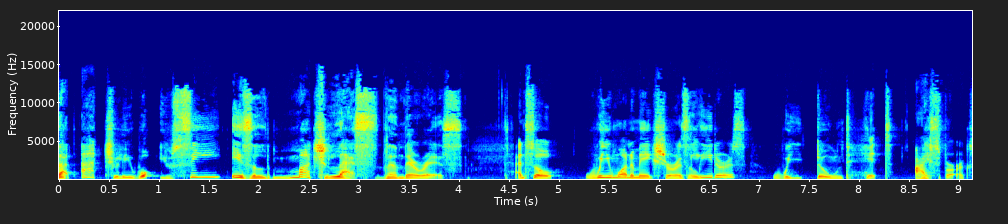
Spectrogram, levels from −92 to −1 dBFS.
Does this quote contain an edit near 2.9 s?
no; 2 cuts; at 1.7 s, 4.5 s

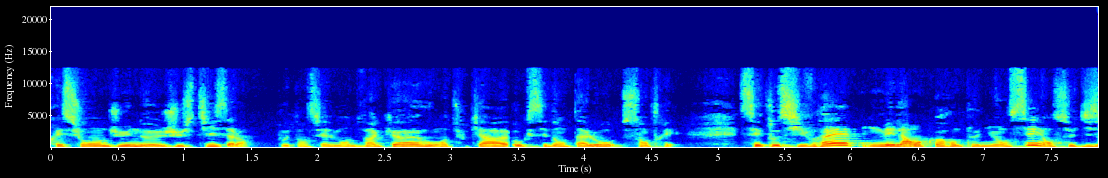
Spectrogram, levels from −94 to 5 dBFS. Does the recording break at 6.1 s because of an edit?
no; 1 cut; at 3.4 s

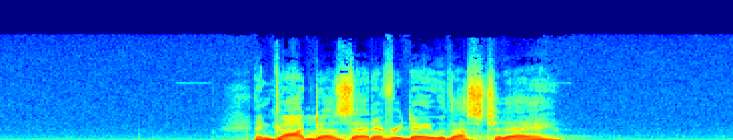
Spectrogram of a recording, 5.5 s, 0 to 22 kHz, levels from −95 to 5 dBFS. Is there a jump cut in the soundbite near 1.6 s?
no; 0 cuts

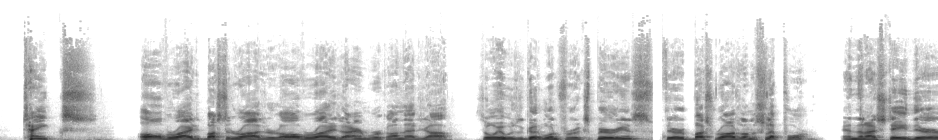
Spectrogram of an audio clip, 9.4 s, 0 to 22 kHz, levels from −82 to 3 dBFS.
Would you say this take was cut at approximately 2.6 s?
no; 1 cut; at 6.5 s

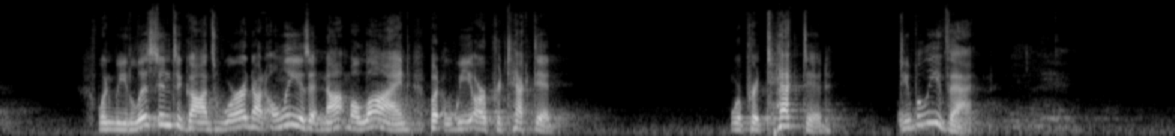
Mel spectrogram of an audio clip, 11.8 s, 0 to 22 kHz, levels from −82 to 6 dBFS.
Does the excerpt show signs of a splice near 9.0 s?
yes; 2 cuts; at 4.4 s, 9.0 s

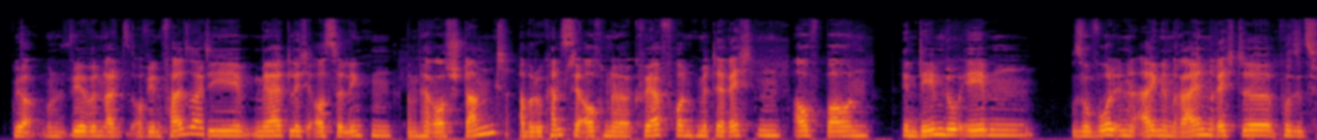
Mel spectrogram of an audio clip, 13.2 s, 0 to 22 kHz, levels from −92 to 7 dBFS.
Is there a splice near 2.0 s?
yes; 1 cut; at 2.0 s

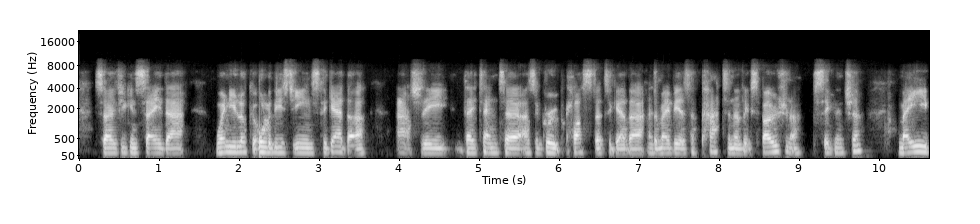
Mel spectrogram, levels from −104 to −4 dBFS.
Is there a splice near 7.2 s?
yes; 1 cut; at 7.2 s

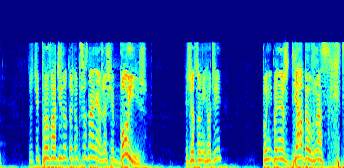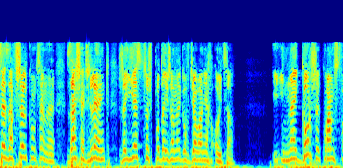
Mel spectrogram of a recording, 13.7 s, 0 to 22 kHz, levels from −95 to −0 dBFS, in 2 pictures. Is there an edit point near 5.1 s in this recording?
yes; 2 cuts; at 3.6 s, 5.1 s

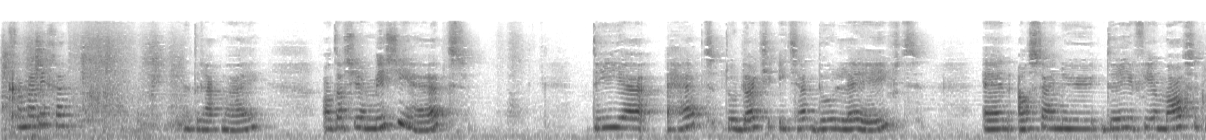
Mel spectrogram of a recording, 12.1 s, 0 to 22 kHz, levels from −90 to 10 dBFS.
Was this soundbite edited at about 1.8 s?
yes; 1 cut; at 1.8 s

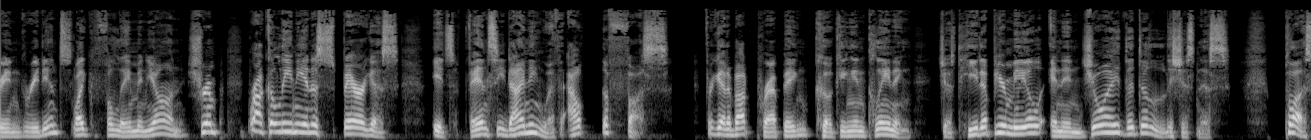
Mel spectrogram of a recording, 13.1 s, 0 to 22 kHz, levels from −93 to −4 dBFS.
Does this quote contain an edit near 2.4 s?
yes; 2 cuts; at 2.4 s, 6.9 s

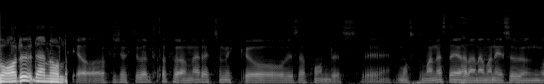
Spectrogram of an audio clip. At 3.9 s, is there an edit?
yes; 2 cuts; at 1.6 s, 3.9 s

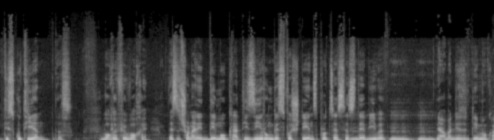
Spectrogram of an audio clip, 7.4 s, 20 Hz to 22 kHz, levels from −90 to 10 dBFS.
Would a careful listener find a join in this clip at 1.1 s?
no; 0 cuts

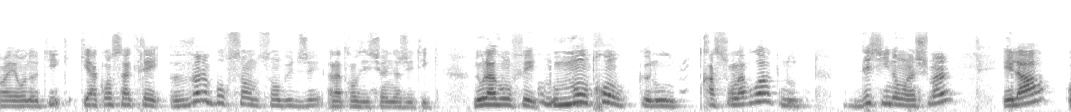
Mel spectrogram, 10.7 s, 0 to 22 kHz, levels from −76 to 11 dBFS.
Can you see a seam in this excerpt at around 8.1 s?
no; 1 cut; at 5.4 s

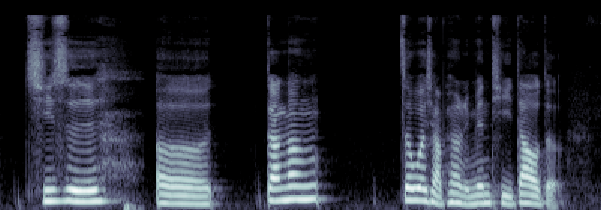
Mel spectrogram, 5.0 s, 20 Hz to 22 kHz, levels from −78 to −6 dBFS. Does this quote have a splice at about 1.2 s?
yes; 1 cut; at 1.2 s

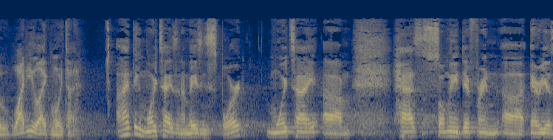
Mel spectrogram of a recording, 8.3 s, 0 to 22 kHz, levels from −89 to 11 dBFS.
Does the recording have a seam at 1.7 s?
no; 1 cut; at 6.3 s

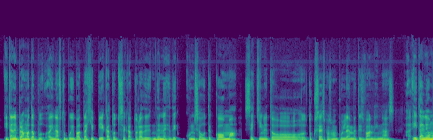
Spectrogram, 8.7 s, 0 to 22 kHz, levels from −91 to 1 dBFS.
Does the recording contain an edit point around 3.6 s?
no; 1 cut; at 1.7 s

